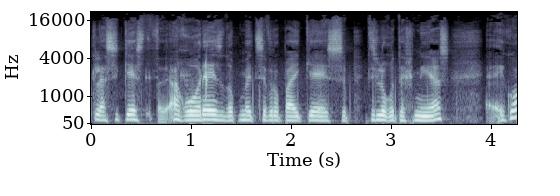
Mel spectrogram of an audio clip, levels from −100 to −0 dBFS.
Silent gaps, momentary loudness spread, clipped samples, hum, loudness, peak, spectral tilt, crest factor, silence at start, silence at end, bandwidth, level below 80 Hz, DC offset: none; 12 LU; under 0.1%; none; -15 LUFS; 0 dBFS; -6.5 dB/octave; 14 dB; 0 s; 0 s; 16.5 kHz; -48 dBFS; under 0.1%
